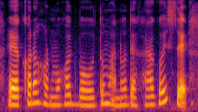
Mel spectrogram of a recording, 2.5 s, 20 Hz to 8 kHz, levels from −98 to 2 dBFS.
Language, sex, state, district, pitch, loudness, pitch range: Assamese, female, Assam, Kamrup Metropolitan, 220 Hz, -20 LUFS, 215-255 Hz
